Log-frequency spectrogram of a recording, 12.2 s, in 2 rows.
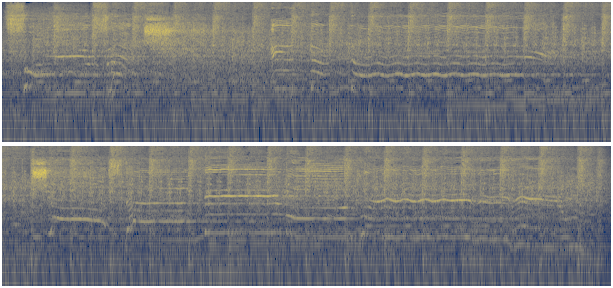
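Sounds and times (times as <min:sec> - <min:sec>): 
rock song with high male vocals: 0:00.0 - 0:12.1.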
